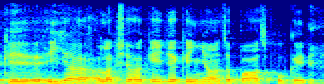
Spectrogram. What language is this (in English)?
Dogri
